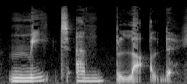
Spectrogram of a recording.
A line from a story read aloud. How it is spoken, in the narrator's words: he told her in an ominously satisfied voice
